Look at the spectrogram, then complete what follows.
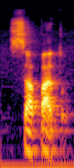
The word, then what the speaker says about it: zapato: They will pronounce like zapato. Okay. But in Latin America, we don't say it like that. We say zapato. Just like Zapato. yes, just like an S and not like a C.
